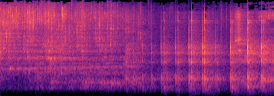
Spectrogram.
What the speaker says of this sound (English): Pour the brandy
